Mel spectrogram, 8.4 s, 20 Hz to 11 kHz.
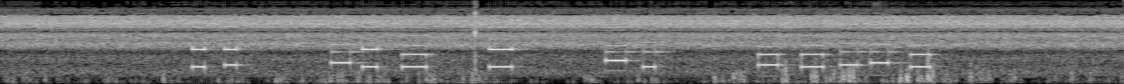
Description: DTMF, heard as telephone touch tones, dialled by hand, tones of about 130 ms, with room echo and the noise of a park. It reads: 36 831 3 02 41581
